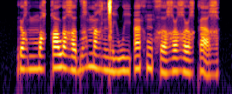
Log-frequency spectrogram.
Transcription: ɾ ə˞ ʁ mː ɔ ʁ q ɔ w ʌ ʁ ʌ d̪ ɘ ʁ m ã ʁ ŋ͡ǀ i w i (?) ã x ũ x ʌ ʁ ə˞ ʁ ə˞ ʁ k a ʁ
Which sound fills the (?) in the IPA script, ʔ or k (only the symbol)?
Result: ʔ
